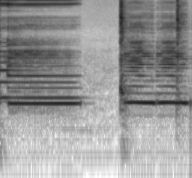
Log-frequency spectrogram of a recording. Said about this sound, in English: I like yours. That's awesome. I got a doorbell.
